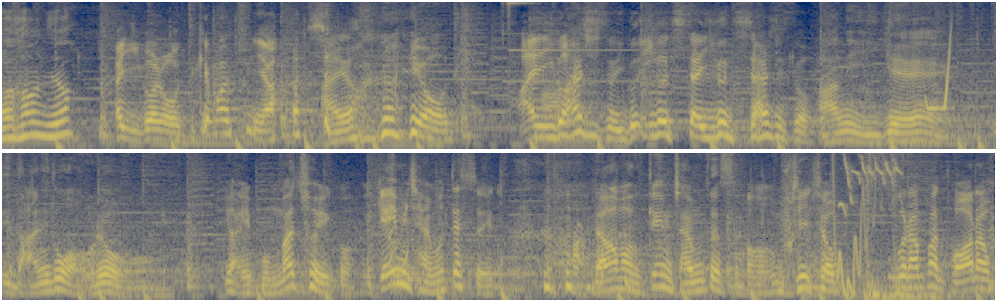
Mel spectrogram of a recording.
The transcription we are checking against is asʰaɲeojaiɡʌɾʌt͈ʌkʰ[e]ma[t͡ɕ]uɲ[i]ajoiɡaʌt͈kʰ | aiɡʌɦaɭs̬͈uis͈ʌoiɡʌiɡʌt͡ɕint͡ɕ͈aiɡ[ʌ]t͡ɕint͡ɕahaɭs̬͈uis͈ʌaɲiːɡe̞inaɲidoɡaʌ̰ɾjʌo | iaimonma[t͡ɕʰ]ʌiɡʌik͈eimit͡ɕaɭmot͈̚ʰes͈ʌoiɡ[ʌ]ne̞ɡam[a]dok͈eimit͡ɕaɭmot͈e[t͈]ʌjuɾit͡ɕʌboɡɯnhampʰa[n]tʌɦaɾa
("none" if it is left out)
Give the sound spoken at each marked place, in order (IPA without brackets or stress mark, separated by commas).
e, t͡ɕʰ, a, ʌ, t͡ɕʰ, ʌ, a, s͈, n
